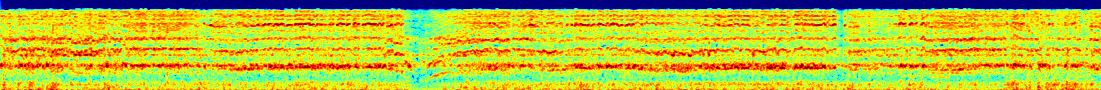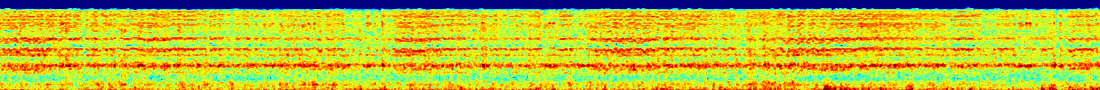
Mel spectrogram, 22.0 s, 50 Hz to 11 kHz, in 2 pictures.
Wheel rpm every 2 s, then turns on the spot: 220, 220, 190, 230, 230, 220, 230, 230, 230, 220, 230.
none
